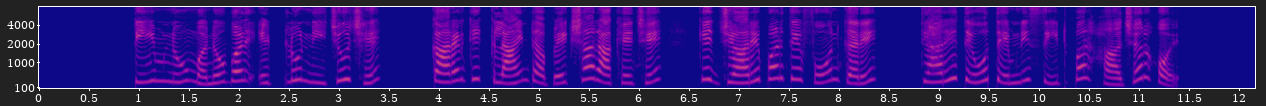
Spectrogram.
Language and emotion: Gujarati, sad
